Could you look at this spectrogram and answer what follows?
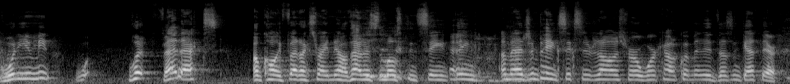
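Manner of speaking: high, indignant, outraged ranting yell. Acting out a guy yelling on a call about a missing delivery, retelling a guy's outraged yelling. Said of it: "he'll start yelling at like fake names".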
